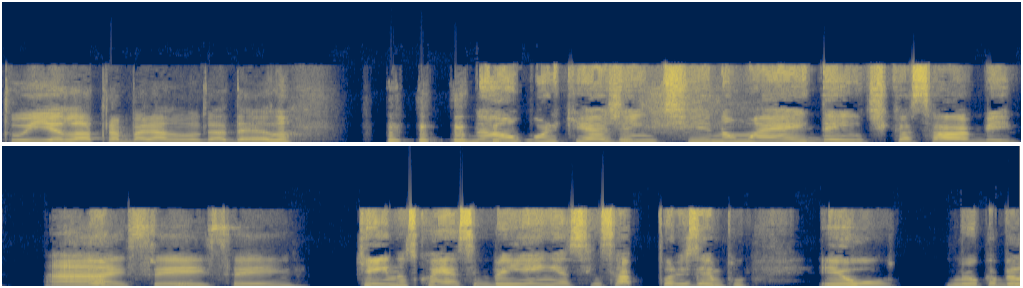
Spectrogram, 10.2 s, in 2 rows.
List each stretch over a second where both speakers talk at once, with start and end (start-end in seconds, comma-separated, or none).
none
